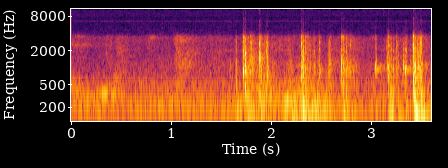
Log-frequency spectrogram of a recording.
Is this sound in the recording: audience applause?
no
